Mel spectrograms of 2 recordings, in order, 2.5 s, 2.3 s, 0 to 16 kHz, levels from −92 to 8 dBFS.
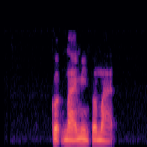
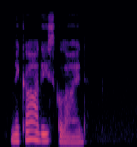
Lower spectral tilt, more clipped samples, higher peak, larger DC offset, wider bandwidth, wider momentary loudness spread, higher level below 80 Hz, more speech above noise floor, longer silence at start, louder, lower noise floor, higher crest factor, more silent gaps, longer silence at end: first, -8 dB/octave vs -5.5 dB/octave; neither; first, -6 dBFS vs -22 dBFS; neither; second, 6.8 kHz vs 11.5 kHz; first, 16 LU vs 13 LU; first, -66 dBFS vs -88 dBFS; first, 52 dB vs 42 dB; first, 0.85 s vs 0.2 s; first, -25 LUFS vs -40 LUFS; second, -75 dBFS vs -81 dBFS; about the same, 20 dB vs 18 dB; neither; second, 0.6 s vs 0.9 s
